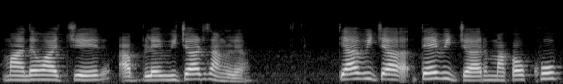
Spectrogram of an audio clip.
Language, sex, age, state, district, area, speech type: Goan Konkani, female, 18-30, Goa, Murmgao, urban, spontaneous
